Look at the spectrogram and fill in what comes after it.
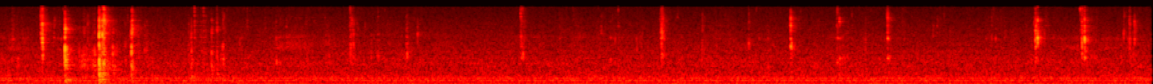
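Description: A man chewing a mouthful of tteokbokki close to the microphone: soft, wet mouth clicks, several in the first second and a half and then one every second or two. A faint steady hum runs underneath.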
